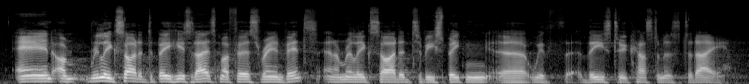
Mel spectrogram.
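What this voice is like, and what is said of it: Australian accent. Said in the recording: “I'm a solutions architect out of Australia, if you can't tell from my accent.”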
